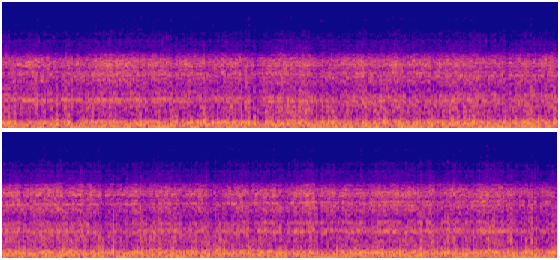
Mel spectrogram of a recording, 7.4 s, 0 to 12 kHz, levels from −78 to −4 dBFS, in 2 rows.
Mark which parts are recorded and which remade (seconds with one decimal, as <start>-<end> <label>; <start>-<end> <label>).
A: 0.0-7.4 recorded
